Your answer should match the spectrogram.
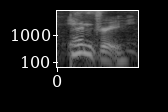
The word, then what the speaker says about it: Pendrigh: How do you pronounce your Pendrigh. Pendrigh.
